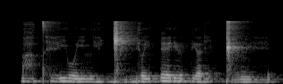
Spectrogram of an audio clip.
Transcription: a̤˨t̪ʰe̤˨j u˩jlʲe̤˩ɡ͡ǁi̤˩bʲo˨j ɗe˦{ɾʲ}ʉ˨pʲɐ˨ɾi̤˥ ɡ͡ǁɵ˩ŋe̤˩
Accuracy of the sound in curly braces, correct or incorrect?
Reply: correct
